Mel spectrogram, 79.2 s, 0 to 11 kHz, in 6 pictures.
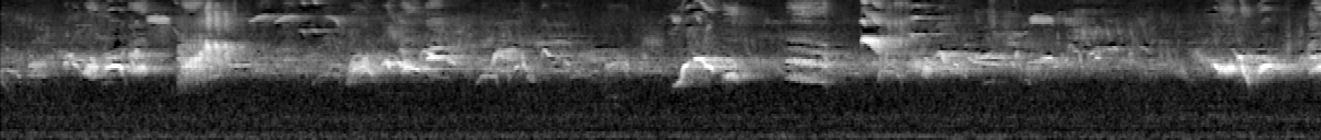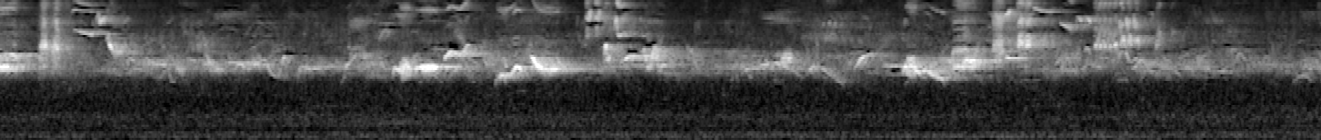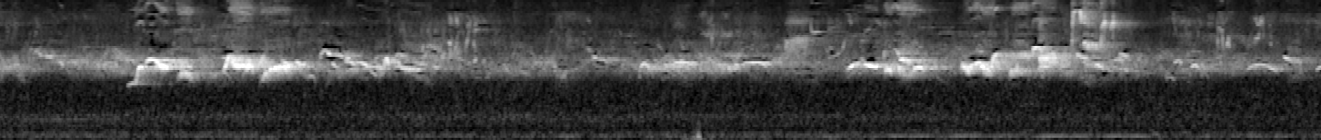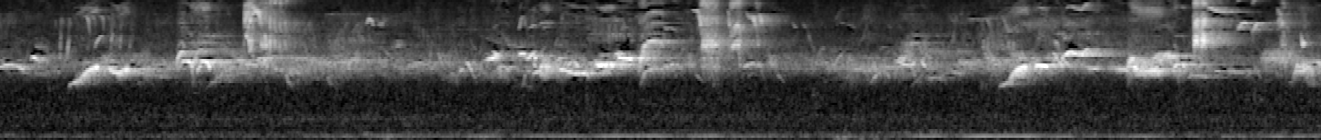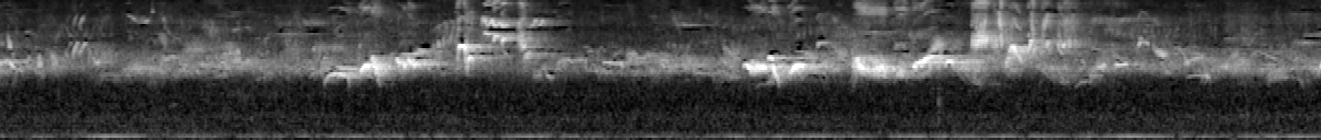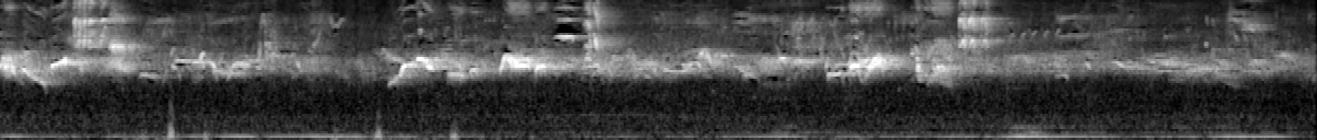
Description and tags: Spring singing of Dutch birds
Audio recording from the attic window.
Small Dutch town Duiven.
Mid 2000's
